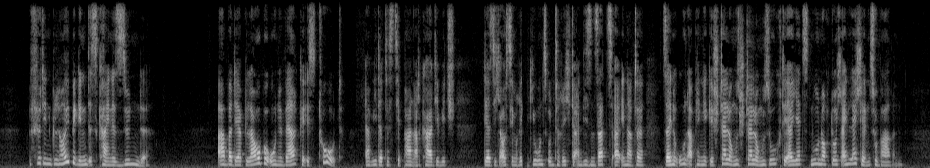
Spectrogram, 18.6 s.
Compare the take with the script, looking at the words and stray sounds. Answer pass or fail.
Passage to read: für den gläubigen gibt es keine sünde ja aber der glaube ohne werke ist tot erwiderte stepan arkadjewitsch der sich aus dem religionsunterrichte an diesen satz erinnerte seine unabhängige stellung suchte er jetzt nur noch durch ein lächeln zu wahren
fail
